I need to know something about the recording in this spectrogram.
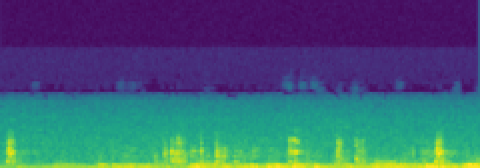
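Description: An elderly man talks gruffly nearby.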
